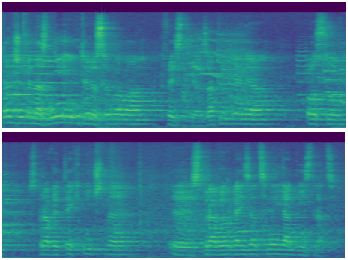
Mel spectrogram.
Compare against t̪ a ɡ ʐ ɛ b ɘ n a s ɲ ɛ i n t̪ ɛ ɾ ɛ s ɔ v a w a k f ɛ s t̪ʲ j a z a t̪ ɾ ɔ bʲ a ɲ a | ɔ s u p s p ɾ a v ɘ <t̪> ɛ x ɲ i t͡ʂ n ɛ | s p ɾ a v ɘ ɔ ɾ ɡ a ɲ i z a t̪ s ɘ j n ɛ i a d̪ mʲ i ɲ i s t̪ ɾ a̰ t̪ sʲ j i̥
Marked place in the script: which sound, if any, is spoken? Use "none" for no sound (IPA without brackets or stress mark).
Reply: t̪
